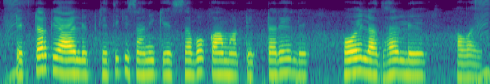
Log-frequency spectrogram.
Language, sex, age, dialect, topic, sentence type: Chhattisgarhi, female, 41-45, Central, agriculture, statement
